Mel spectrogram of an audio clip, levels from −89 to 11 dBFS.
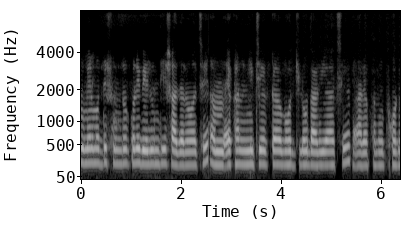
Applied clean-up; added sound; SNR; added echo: neural mask model Resemble Enhance denoiser.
